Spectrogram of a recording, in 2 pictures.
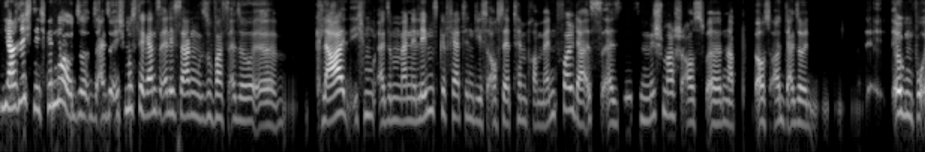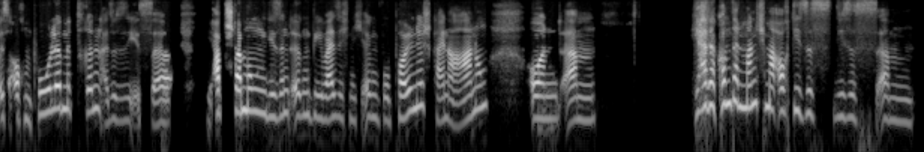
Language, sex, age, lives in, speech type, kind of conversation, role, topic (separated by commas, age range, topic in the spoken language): German, female, 30-34, Germany, conversation, unstructured, none, Wie gehst du mit Streit in der Familie um?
